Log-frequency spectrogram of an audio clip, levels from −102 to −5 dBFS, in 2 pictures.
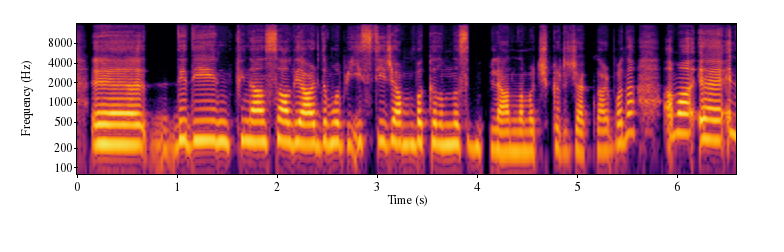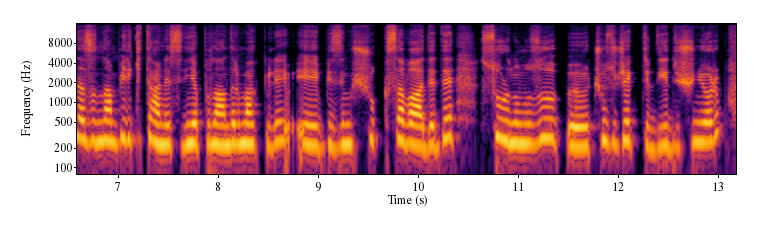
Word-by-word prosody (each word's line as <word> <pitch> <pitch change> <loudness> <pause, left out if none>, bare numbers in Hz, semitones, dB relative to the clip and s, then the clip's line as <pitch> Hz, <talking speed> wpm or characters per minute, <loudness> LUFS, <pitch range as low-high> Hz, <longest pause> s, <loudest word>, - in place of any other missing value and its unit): eee, 230 -1 +6
dediğin 255 +4 0
finansal 255 0 +3
yardımı 240 0 +3
bir 225 - -9
isteyeceğim. 245 -2 -1
Bakalım, 240 -2 0
nasıl 225 -2 -2
bir 210 - -5
planlama 180 -2 -2
çıkaracaklar 185 0 -7
bana? 335 +9 -2 0.3
Ama, 335 0 +4
eee, - - +6 0.3
en - - -3
azından 260 -2 +1
bir 280 - -2
iki 265 -1 -8
tanesini 230 -4 0
yapılandırmak 235 0 +1
bile, 245 - -5
eee, 220 - -3
bizim 230 +1 -3
şu 265 +3 -8
kısa 265 -2 +1
vadede 220 +4 +2 0.3
sorunumuzu, 260 0 -1
eee, 210 -1 +2
çözecektir 250 -4 -5
diye 215 0 -5
düşünüyorum. 245 +7 -2
235 Hz, 140 wpm, -20 LUFS, 220-255 Hz, 0.3 s, eee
